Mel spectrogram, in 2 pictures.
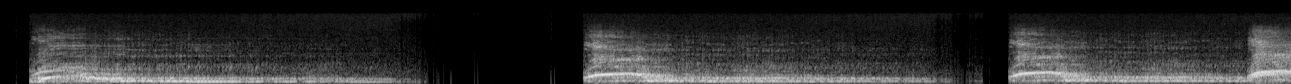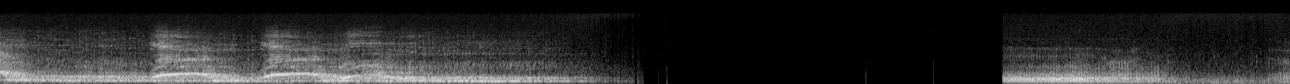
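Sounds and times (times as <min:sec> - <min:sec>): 
monster: 0:00.3 - 0:04.0, 0:05.8 - 0:09.4, 0:10.1 - 0:18.8, 0:23.0 - 0:24.8.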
